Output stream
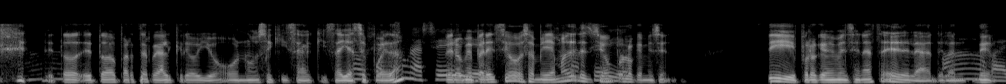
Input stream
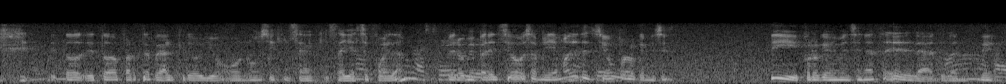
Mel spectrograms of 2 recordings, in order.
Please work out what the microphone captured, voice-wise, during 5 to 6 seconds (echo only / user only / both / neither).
echo only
